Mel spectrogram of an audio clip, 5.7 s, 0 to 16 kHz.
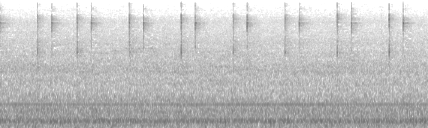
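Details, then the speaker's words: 12V relay LED flip-flop using only a relay, capacitor and LEDs just powered on: faint, crisp paired ticks about every two-thirds of a second over a quiet hum, relay switching back and forth normally. "Let's power it on. You can hear the tick tick sound. Please listen carefully."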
